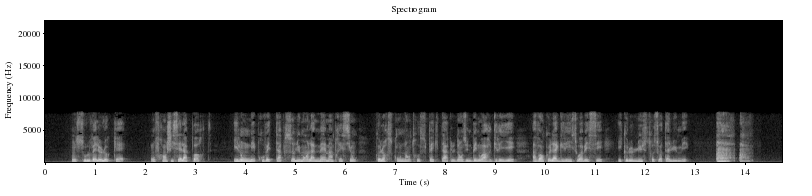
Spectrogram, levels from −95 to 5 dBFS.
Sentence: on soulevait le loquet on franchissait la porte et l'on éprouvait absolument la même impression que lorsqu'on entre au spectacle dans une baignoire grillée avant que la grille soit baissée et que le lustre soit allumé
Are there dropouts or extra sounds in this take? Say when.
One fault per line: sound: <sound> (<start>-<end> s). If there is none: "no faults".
sound: throat clearing (13.4-14.2 s)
